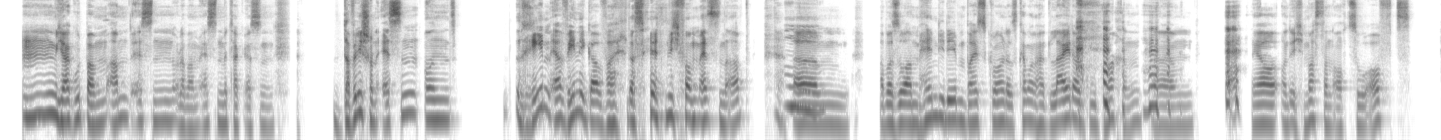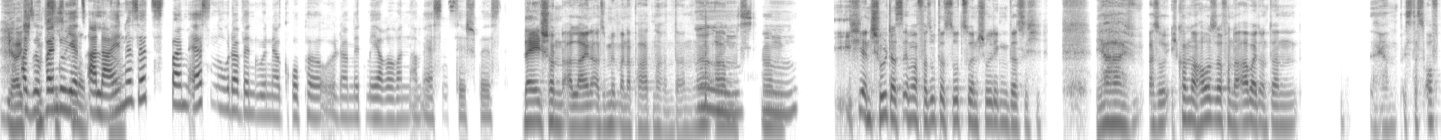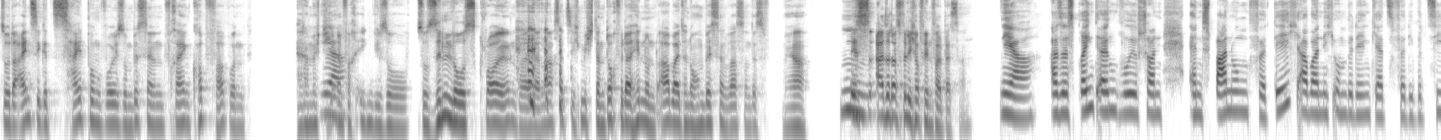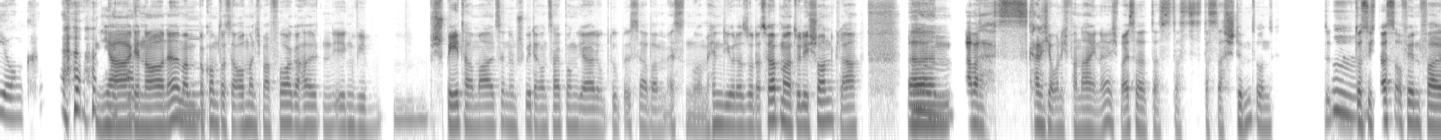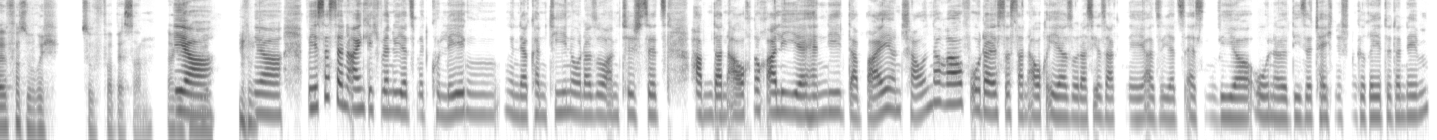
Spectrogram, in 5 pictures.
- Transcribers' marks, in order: drawn out: "Hm"; laughing while speaking: "weil das hält mich vom Essen ab"; laugh; stressed: "leider"; "Esstisch" said as "Essenstisch"; stressed: "Ne"; "entschuldige" said as "entschulde"; other noise; other background noise; laugh; anticipating: "ist also das will ich auf jeden Fall bessern"; laugh; tapping
- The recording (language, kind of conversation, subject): German, podcast, Wie beeinflusst dein Handy deine Beziehungen im Alltag?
